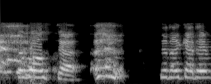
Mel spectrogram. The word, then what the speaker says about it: Kozlowska: Kozlowska. Did I get it right? Yes. Yeah. Good job. Yes, it was the perfect pronunciation.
